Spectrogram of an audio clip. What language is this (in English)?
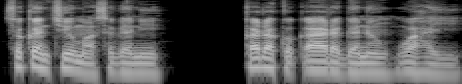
Hausa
